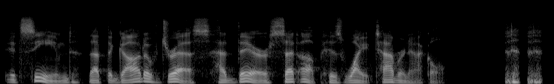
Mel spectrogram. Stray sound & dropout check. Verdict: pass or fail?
fail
